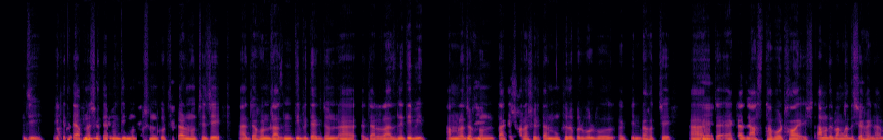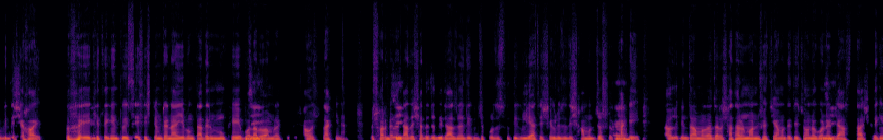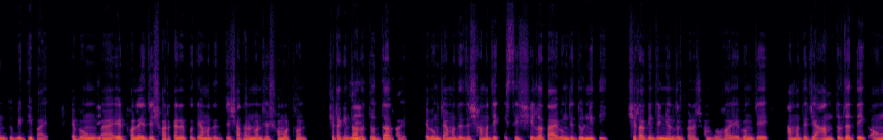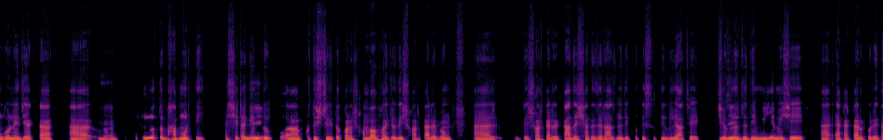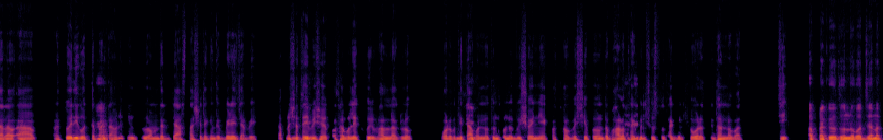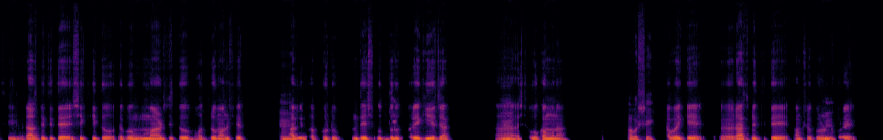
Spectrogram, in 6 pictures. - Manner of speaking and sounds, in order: static; distorted speech; unintelligible speech; laughing while speaking: "তো"; "স্থিতিশীলতা" said as "স্থিশীলতা"; "প্রতিষ্ঠিত" said as "প্রতিষ্ঠিথিত"; other background noise
- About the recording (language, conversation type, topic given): Bengali, unstructured, আপনি কি মনে করেন রাজনৈতিক প্রতিশ্রুতিগুলো সত্যিই পালন করা হয়?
